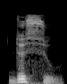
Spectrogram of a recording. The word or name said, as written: dessous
